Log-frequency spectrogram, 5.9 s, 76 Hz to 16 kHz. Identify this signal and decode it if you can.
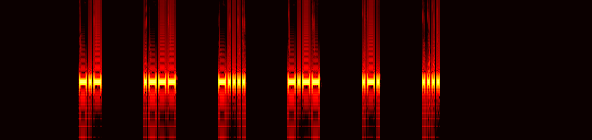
Morse code, heard as a keyed tone, about 47 wpm, spaced as for 17 wpm, 700 Hz. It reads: KJ6YRH
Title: USA Call Signs - 6 Characters - 6x Character Spacing - 50wpm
